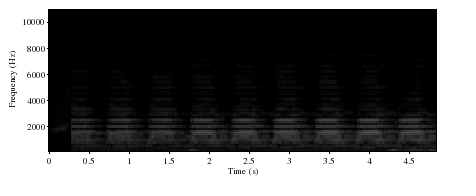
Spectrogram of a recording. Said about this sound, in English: And as soon as I started recording, the kids across the street tried to get into their car and they set off the car alarm.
